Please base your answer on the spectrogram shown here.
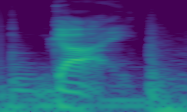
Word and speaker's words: Guy: to not do, and it gained its modern pronunciation, Guy.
